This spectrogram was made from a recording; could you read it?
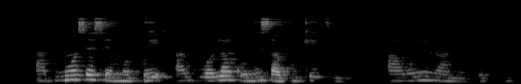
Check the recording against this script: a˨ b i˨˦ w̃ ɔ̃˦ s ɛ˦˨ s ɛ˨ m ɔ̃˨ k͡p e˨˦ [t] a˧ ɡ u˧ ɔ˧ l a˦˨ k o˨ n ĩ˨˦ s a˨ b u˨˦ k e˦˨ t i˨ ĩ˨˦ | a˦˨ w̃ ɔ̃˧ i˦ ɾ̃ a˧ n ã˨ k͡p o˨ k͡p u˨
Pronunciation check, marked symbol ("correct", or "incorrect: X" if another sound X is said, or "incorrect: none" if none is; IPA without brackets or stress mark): incorrect: none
